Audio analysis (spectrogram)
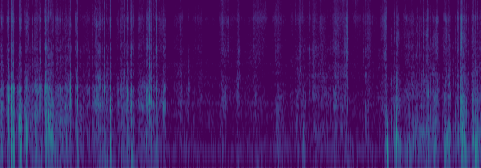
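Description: A purple foam dish sponge is held in one hand while the fingers squeeze it and tap or scratch its soft, porous foam. The result is a close, dry crackling and crinkling texture with quick, bright scratchy bursts and soft squishy presses that rise and fall throughout.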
